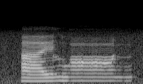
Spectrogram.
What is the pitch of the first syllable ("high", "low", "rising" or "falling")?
rising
